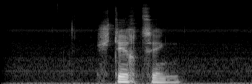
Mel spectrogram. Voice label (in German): Sterzing Mundart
